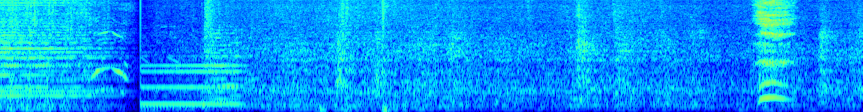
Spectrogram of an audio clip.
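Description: A cartoon train runs along the track with steady rumbling and rattling, a short whistle-like toot near the start and another near the end, under a brief shouted voice.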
